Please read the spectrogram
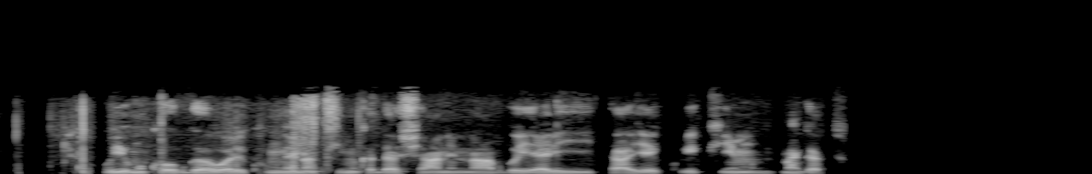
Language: Kinyarwanda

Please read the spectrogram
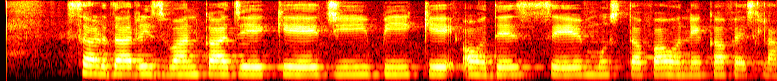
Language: Urdu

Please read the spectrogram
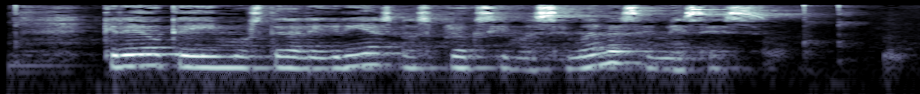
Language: Galician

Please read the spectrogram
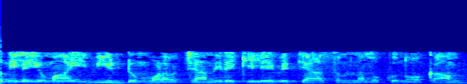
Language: Malayalam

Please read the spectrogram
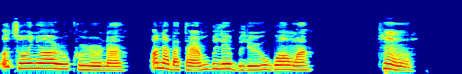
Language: Igbo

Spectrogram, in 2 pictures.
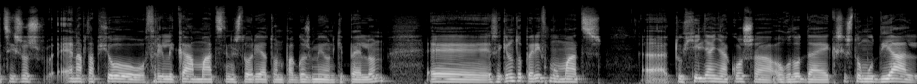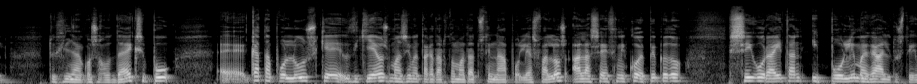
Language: Greek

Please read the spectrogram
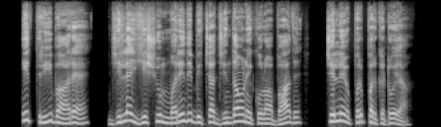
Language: Dogri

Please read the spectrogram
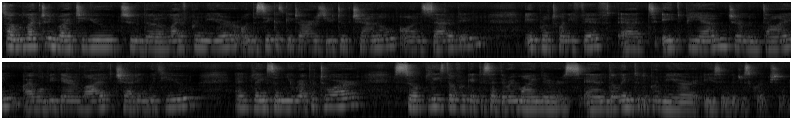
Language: English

